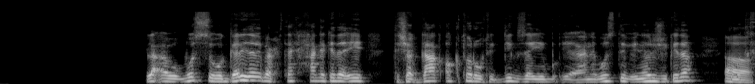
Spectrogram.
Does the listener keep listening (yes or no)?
yes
